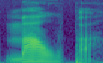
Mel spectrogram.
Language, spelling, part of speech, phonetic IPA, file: Polish, małpa, noun, [ˈmawpa], Pl-małpa.ogg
